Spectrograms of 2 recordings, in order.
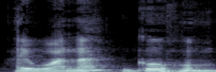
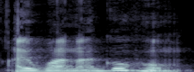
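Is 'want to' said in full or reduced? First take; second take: reduced; reduced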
